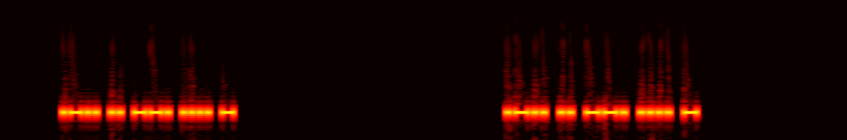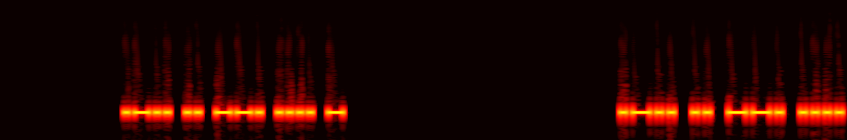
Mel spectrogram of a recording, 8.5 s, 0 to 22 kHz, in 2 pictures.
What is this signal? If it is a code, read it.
Morse code, heard as a keyed tone, about 50 wpm, 700 Hz. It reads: LIGHT LIGHT LIGHT LIGH
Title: Speed-Racing Top 500 Words 40wpm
